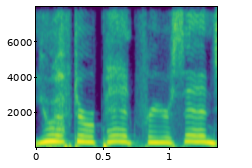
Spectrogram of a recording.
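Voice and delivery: very high-pitched, furious, angry shouting. Recapping a show scene where Aiden starts yelling, retelling Aiden's yell. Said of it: "And Aiden starts yelling".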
